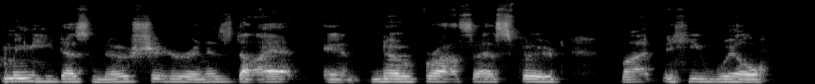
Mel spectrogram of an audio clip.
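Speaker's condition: Spinocerebellar ataxia type 3, SCA3 (Machado-Joseph disease); inherited CAG repeat affecting cerebellum, onset noticed as stumbling while marathon training, affects gait, fine motor skills, mood; symptomatic, no current treatment, hoping ASO (antisense oligonucleotide) therapy halts progression without reversing symptoms; speech somewhat distorted, swallowing affected, chokes when swallowing

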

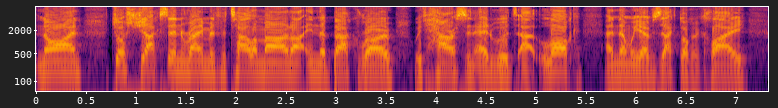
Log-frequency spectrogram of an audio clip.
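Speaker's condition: No condition

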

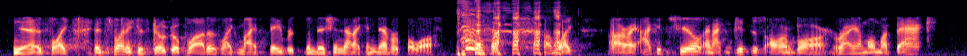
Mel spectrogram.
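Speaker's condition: Cleft palate; congenital

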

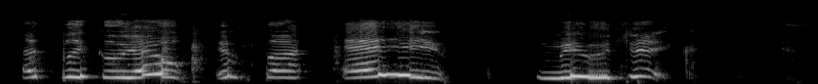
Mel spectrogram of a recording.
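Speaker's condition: Cerebral palsy; cerebral palsy since childhood

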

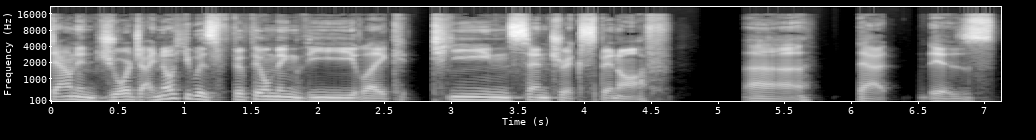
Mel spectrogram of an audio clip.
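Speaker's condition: Stutter; self-reported stutter; expects stutter to be an obstacle for some listeners; prolonged sounds

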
